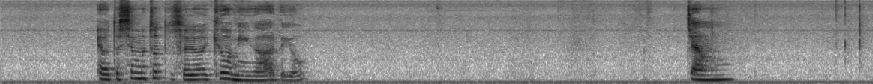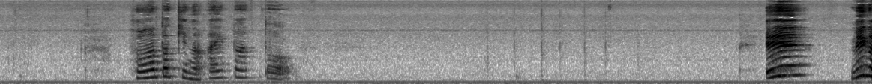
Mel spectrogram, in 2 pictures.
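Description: A young woman talks calmly and close by, in short bursts.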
